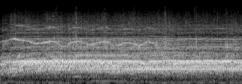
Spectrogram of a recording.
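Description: An audience applauds and cheers loudly and steadily to vote for the side it thinks made the best case in a debate, with wavering high whoops and shouts riding over a dense wash of clapping that holds for the whole stretch.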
